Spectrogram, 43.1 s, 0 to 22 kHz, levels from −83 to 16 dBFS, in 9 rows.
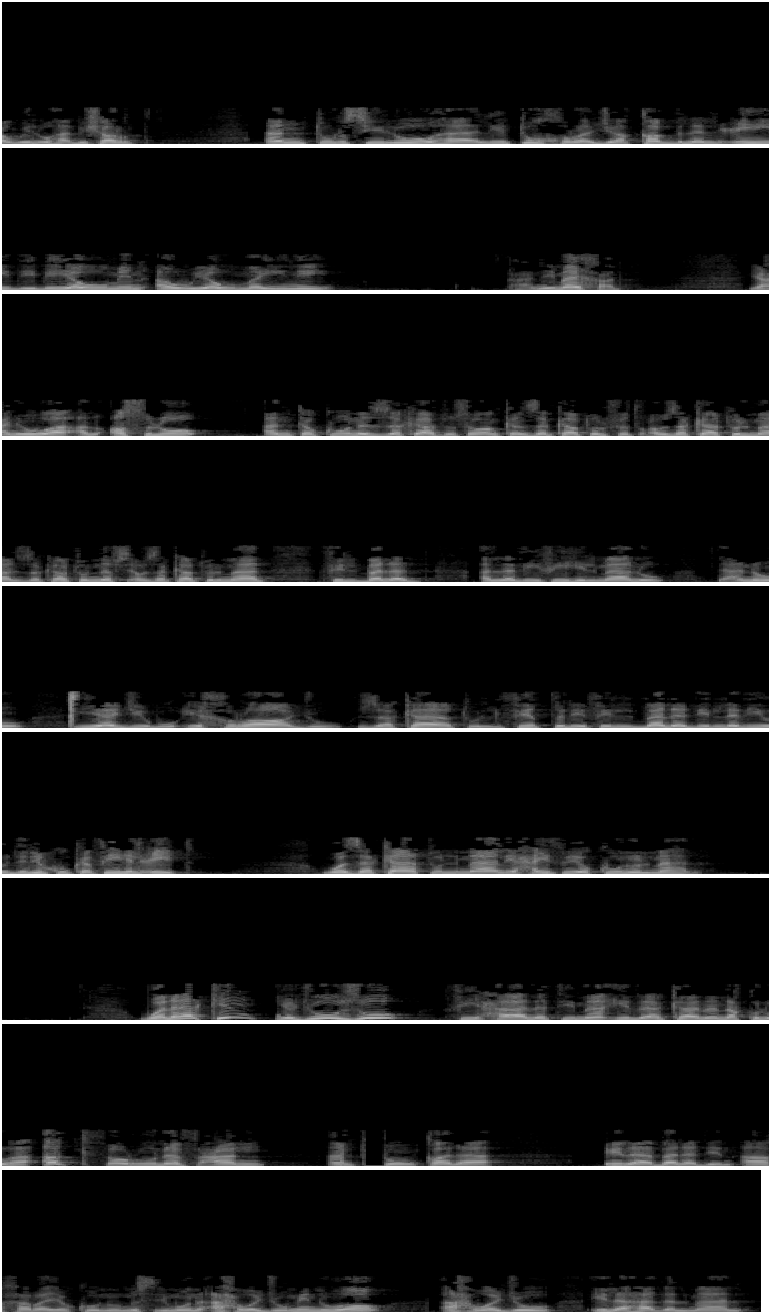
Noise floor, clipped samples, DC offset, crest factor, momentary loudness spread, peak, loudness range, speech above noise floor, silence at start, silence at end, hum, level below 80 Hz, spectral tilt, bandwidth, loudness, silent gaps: -78 dBFS; under 0.1%; under 0.1%; 16 dB; 9 LU; -10 dBFS; 3 LU; 53 dB; 0 s; 0.1 s; none; -66 dBFS; -10.5 dB/octave; 5.8 kHz; -25 LUFS; none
